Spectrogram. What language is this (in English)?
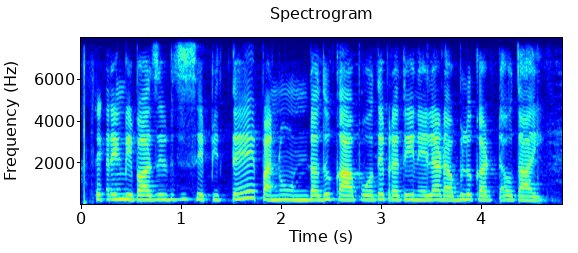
Telugu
